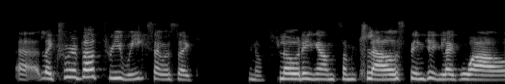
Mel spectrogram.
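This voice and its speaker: In a Swedish accent, a woman speaks at a high pitch with ordinary pitch variation. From Sweden. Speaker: physicist and app co-founder. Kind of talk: interview. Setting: remote call.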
